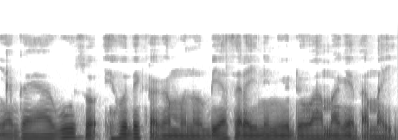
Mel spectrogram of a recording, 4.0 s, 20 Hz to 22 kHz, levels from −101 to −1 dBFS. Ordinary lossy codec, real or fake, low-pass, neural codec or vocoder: none; real; none; none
